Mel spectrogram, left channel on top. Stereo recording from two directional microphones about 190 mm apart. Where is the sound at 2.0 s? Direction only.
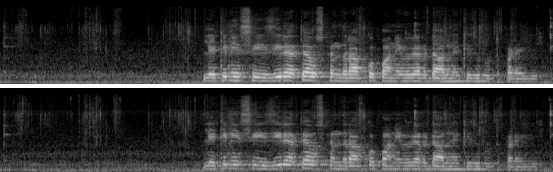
15° left (ahead or behind).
